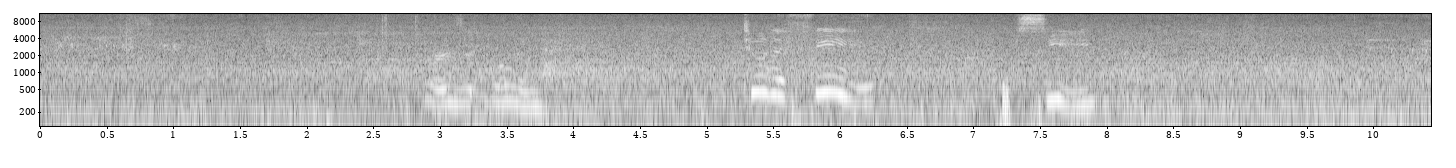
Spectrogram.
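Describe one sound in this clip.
Water laps gently against a sloping bank.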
